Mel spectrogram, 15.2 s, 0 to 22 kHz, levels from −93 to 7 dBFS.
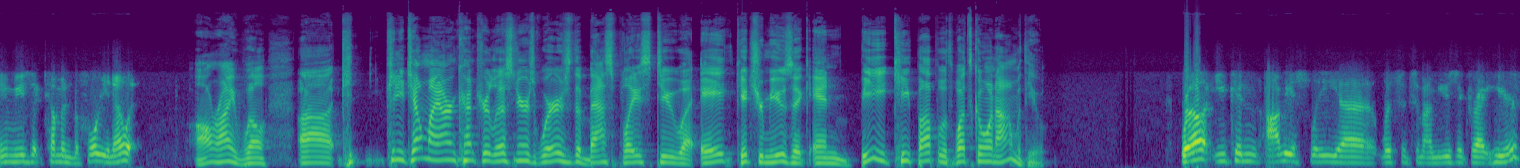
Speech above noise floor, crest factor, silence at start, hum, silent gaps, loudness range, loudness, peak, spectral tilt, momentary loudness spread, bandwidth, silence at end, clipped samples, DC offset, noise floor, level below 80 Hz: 48 dB; 18 dB; 0 s; none; none; 3 LU; -17 LUFS; 0 dBFS; -5 dB/octave; 9 LU; 15.5 kHz; 0 s; under 0.1%; under 0.1%; -65 dBFS; -50 dBFS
